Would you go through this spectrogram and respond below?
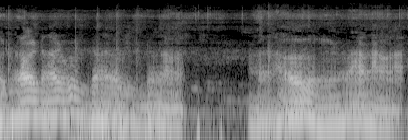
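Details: Cat making low, throaty warbling growl-like moans while eating, two rumbling mumbled phrases split by a short quiet gap.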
